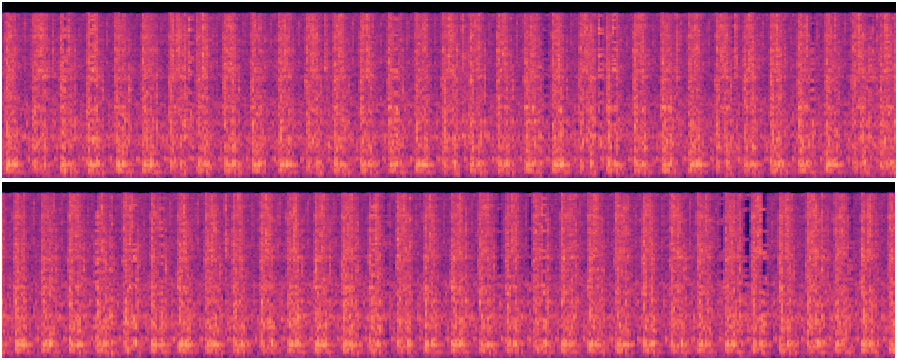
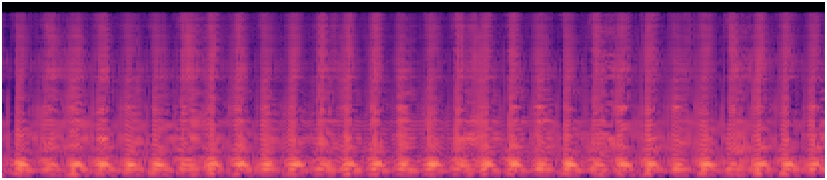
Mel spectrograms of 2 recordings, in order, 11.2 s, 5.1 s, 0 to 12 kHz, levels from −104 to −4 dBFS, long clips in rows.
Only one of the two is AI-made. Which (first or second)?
second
